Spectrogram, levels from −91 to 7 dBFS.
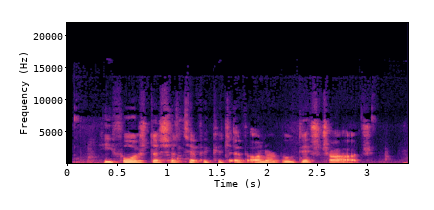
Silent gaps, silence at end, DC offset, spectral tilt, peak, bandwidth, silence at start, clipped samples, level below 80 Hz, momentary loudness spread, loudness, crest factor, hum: none; 0 s; under 0.1%; -6.5 dB/octave; -2 dBFS; 11 kHz; 0.1 s; under 0.1%; -44 dBFS; 8 LU; -16 LUFS; 14 dB; none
